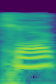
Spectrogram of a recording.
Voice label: "kik5", taiwanese syllables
